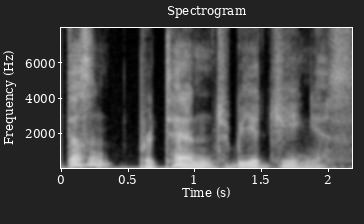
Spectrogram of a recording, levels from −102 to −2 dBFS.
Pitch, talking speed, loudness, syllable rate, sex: 105 Hz, 190 wpm, -21 LUFS, 4.7 syllables/s, male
